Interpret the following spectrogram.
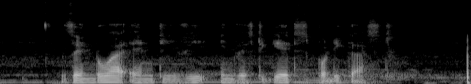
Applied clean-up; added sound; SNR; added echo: none; none; none; none.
